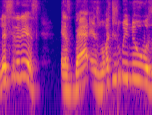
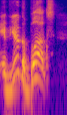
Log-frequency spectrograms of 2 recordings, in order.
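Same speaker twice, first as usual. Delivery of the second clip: plain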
